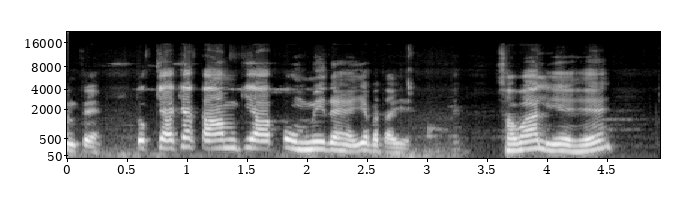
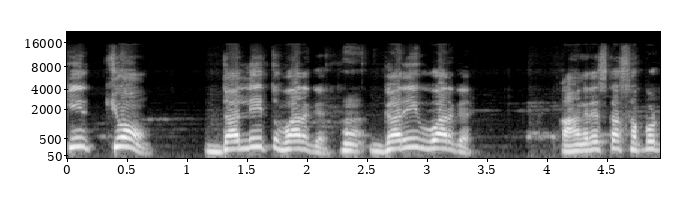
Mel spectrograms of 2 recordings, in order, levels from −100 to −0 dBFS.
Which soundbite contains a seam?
first; 1 cut; at 3.3 s

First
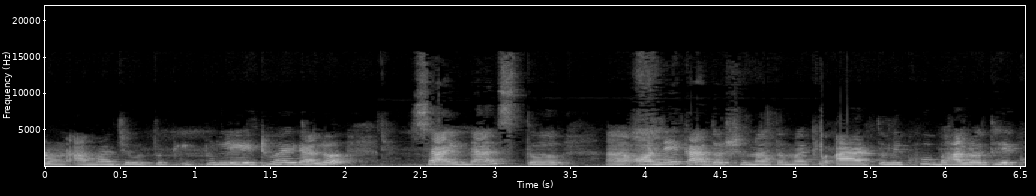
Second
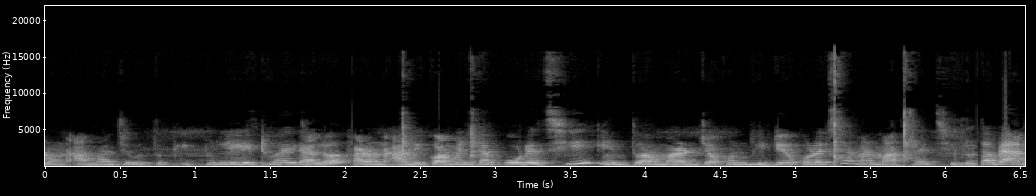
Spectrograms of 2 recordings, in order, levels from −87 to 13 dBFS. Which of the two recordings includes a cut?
first; 2 cuts; at 2.0 s, 5.2 s

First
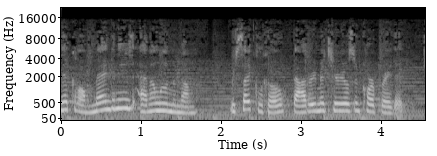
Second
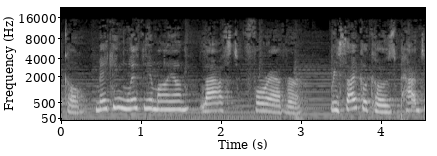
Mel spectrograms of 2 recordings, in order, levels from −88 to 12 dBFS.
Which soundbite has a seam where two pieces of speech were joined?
second; 1 cut; at 2.1 s

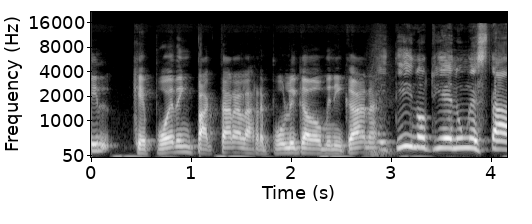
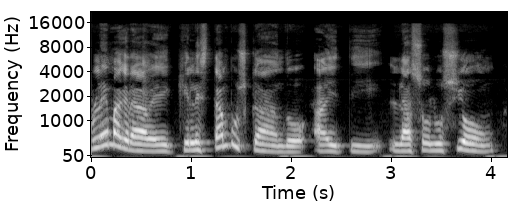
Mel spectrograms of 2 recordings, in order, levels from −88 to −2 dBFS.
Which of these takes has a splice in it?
first; 1 cut; at 3.0 s

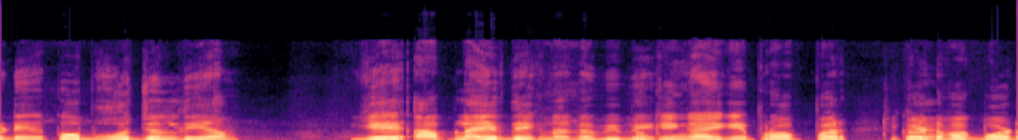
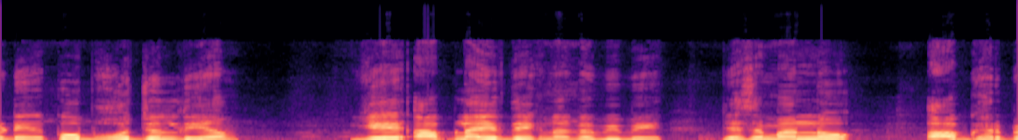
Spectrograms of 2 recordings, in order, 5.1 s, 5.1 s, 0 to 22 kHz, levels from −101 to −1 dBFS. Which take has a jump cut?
first; 1 cut; at 3.3 s

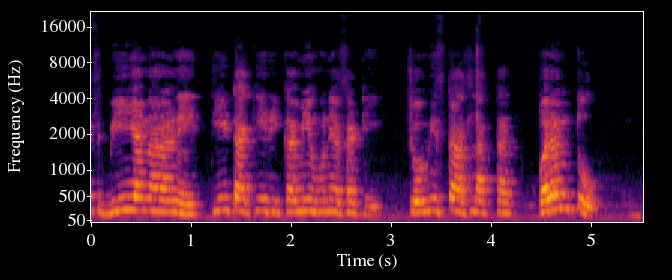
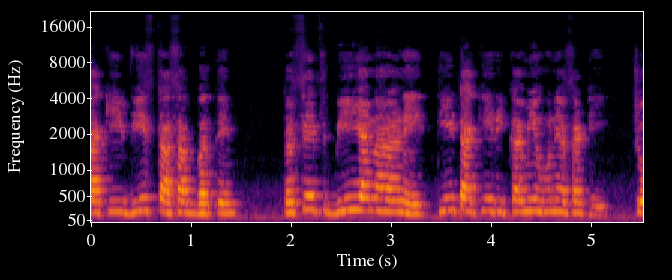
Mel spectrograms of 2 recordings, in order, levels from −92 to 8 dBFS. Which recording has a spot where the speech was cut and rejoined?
first; 1 cut; at 4.3 s

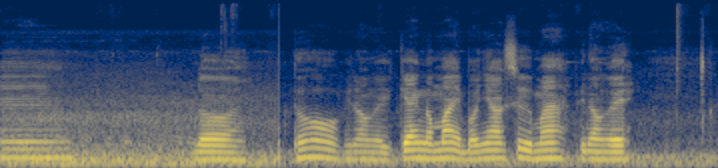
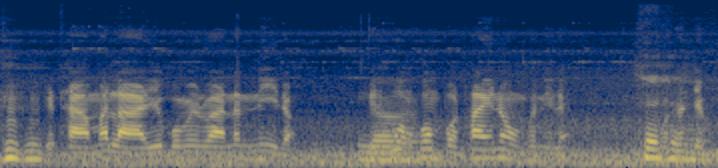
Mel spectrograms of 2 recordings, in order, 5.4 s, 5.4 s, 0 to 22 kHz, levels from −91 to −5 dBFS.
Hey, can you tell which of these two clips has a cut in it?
first; 1 cut; at 2.1 s

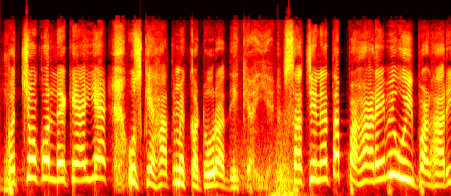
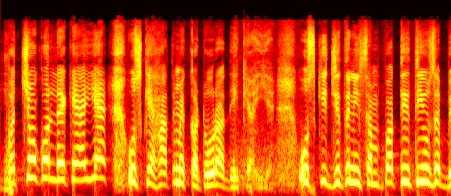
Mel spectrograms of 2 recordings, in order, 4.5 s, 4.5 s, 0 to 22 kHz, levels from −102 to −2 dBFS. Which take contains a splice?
first; 1 cut; at 2.8 s

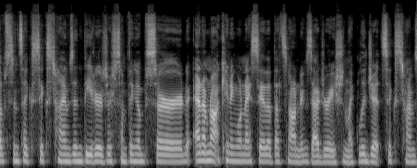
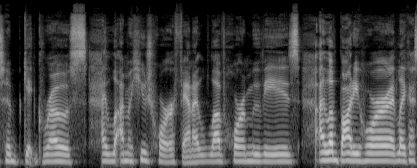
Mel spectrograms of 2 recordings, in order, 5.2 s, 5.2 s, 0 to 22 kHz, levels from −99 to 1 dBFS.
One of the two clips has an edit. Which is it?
second; 2 cuts; at 1.2 s, 4.0 s

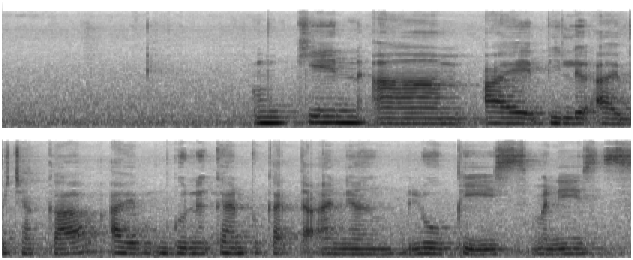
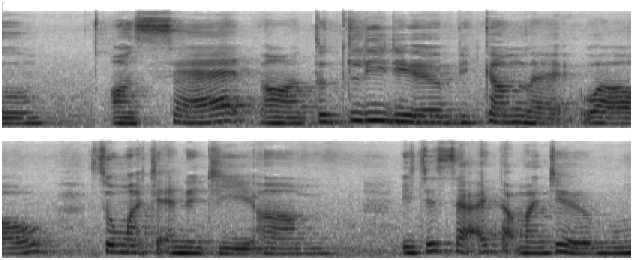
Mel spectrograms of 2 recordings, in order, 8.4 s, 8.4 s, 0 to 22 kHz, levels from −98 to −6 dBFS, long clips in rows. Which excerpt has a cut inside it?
second; 1 cut; at 6.7 s

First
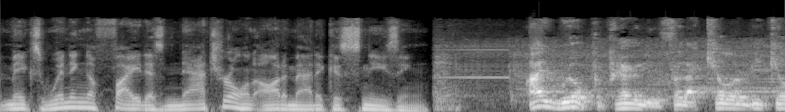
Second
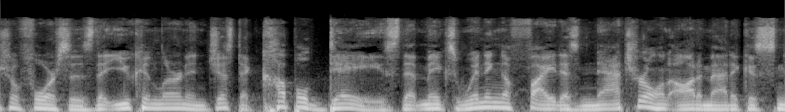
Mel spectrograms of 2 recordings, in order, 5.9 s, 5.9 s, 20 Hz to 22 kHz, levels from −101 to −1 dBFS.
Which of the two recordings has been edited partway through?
first; 1 cut; at 4.0 s

